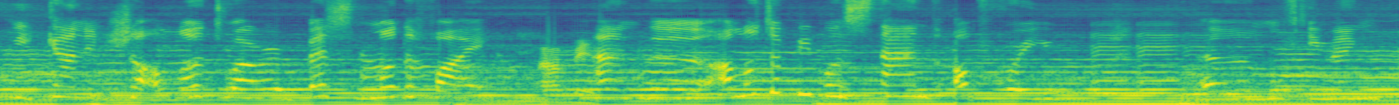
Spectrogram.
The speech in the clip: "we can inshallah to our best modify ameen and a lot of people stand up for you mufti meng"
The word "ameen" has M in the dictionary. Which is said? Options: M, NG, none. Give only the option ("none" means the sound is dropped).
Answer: none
